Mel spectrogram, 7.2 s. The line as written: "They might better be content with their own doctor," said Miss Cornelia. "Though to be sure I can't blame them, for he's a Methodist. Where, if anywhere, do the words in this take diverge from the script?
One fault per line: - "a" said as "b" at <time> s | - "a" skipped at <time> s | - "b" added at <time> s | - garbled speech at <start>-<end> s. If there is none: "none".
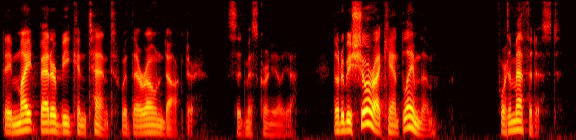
- "he's" skipped at 6.3 s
